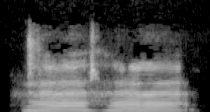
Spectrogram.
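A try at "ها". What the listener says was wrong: Iya, jadi jangan ada hamzah. Nanti latihannya dipanjangin dulu. Kayak ha, kan dia nggak ada apa sandaran apa maksudnya ha ya udah dia setelah ha ya lepas gitu. Dia nggak apa namanya nggak mampir gitu, nggak ngerem ke hamzah yang ini.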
